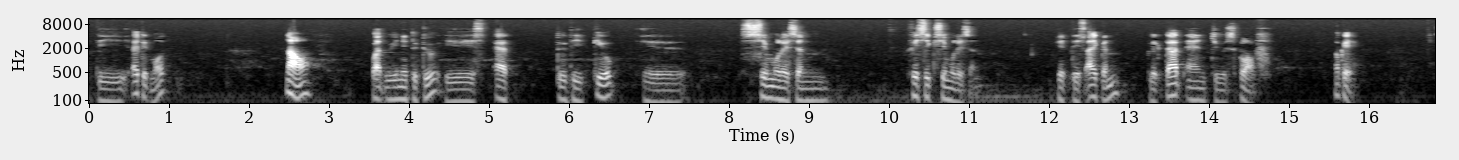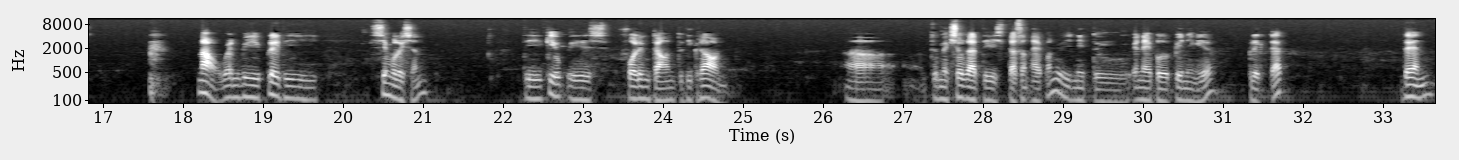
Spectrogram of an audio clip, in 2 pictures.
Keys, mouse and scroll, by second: 0.3-1.2 scroll up 7, 1.2 shift+middle click, 1.8-2.2 scroll down 3, 3.1 middle click, 3.1 scroll down 1, 5.2 middle click, 12.5 click, 14.6 click, 15.9 middle click, 17.4-17.8 scroll down 1, 18.0 shift+middle click, 19.8 click, 21.4 click, 25.4 click, 26.7 middle click, 27.7-28.6 scroll up 4, 28.6 scroll down 2, 28.8 scroll up 1, 32.2 click.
